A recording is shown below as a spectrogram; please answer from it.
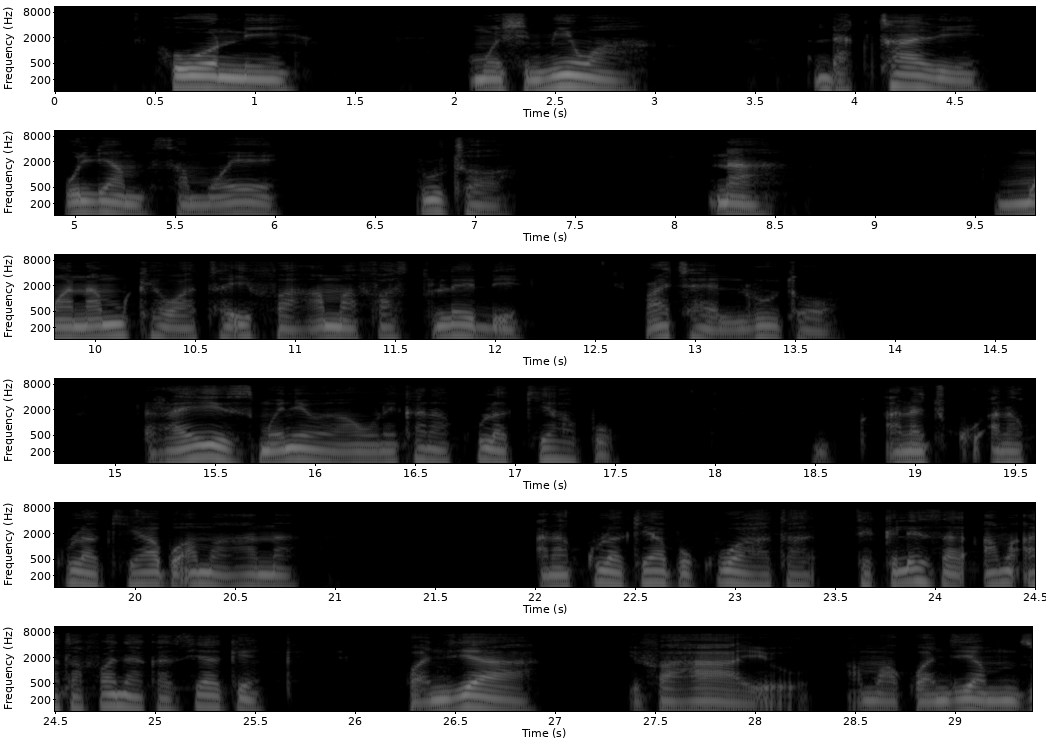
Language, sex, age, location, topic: Swahili, male, 18-24, Nakuru, government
